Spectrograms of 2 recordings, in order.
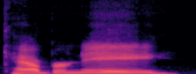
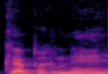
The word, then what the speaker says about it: Cabernet: A yeah, you call it Cabernet, yeah, yeah. We go to wine, it's the French names, so we pronounce it really like the French ones people do.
